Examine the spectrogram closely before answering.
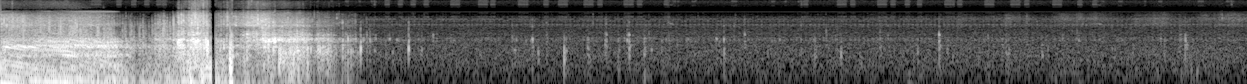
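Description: Electric motor and propeller of a FunCub RC model plane, heard from its onboard camera, winding down in pitch. About a second in, the plane lands roughly in tall grass with a few loud scraping knocks and rustling as it skids to a stop. After that only faint ticks and grass rustle remain.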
